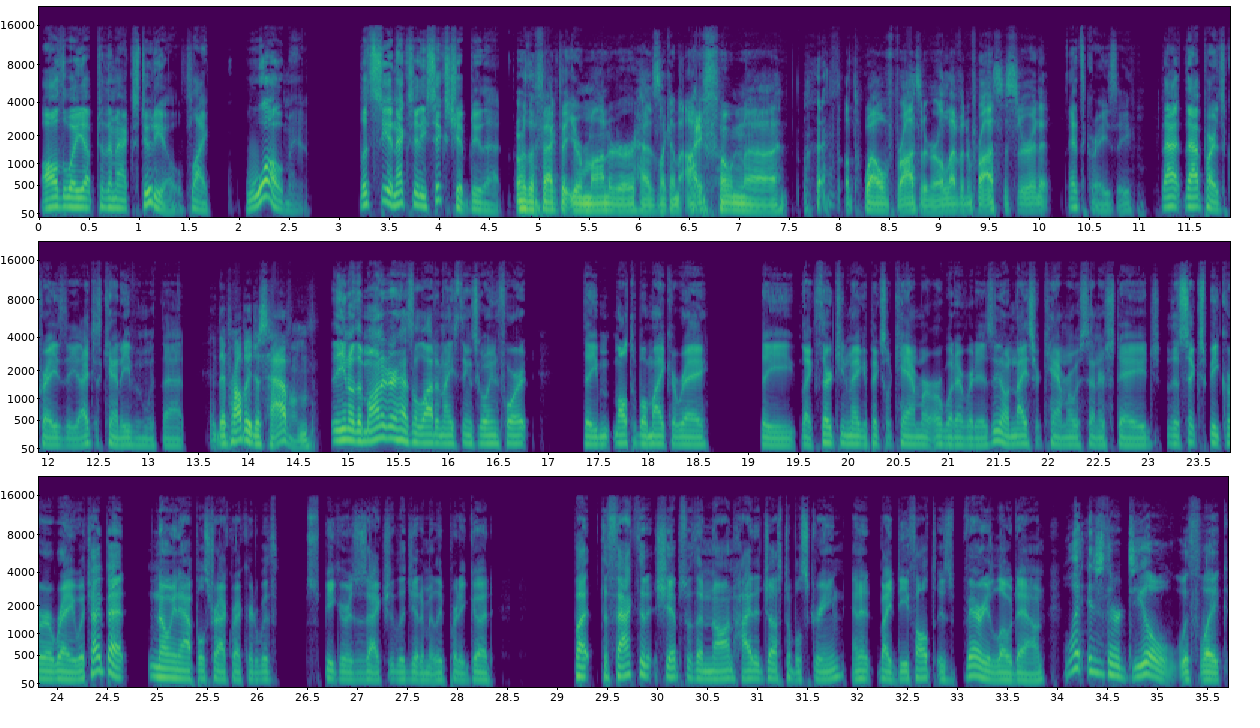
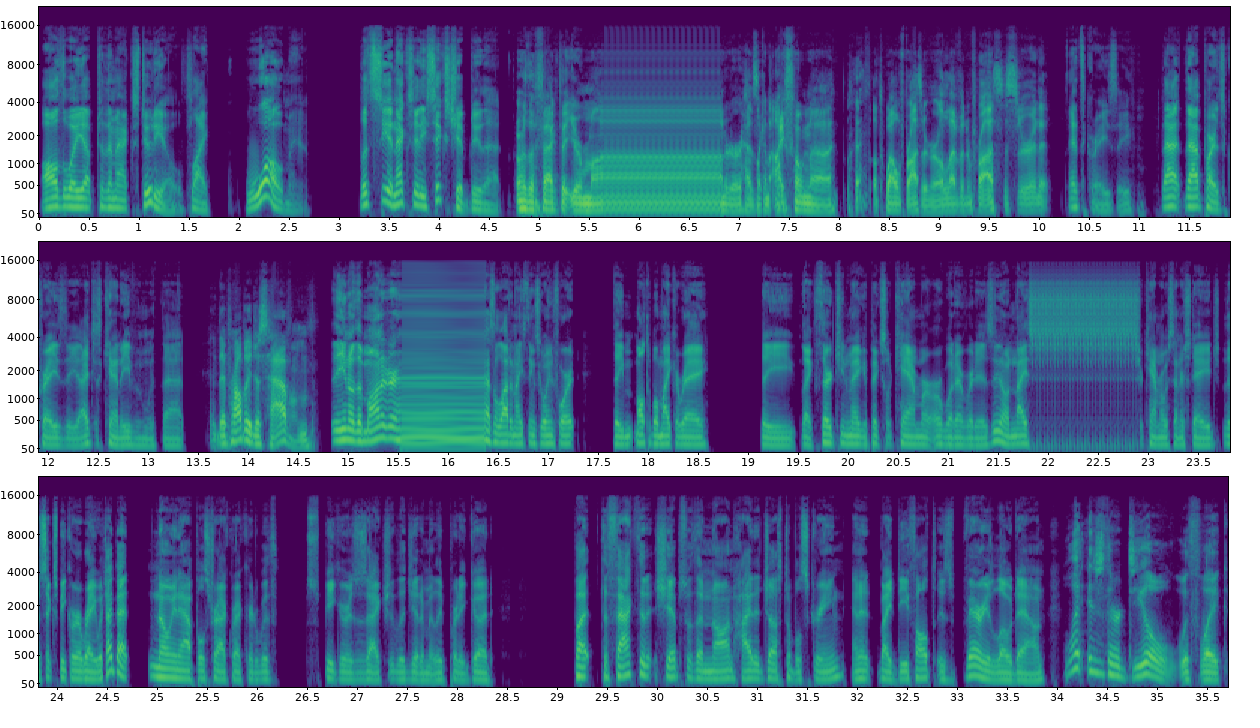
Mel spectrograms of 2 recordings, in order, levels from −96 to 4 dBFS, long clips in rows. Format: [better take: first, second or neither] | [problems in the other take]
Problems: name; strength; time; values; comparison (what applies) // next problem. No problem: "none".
first | audio freezing; at 5.5 s for 1 s, at 16 s for 1 s and at 22 s for 1 s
